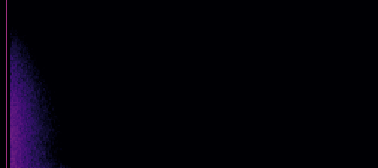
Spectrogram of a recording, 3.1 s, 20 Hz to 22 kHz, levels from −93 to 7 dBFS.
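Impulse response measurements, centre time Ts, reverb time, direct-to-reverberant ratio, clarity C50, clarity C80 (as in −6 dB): 19 ms, 0.85 s, 6.0 dB, 7.0 dB, 10.5 dB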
